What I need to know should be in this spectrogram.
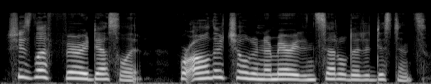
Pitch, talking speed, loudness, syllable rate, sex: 245 Hz, 225 wpm, -16 LUFS, 6.6 syllables/s, female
